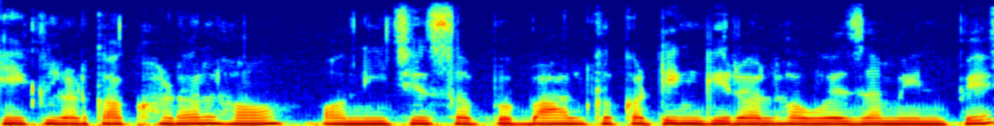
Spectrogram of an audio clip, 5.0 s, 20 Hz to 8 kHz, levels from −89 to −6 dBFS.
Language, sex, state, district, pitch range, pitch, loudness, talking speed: Bhojpuri, female, Uttar Pradesh, Deoria, 180-195 Hz, 185 Hz, -10 LUFS, 170 wpm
